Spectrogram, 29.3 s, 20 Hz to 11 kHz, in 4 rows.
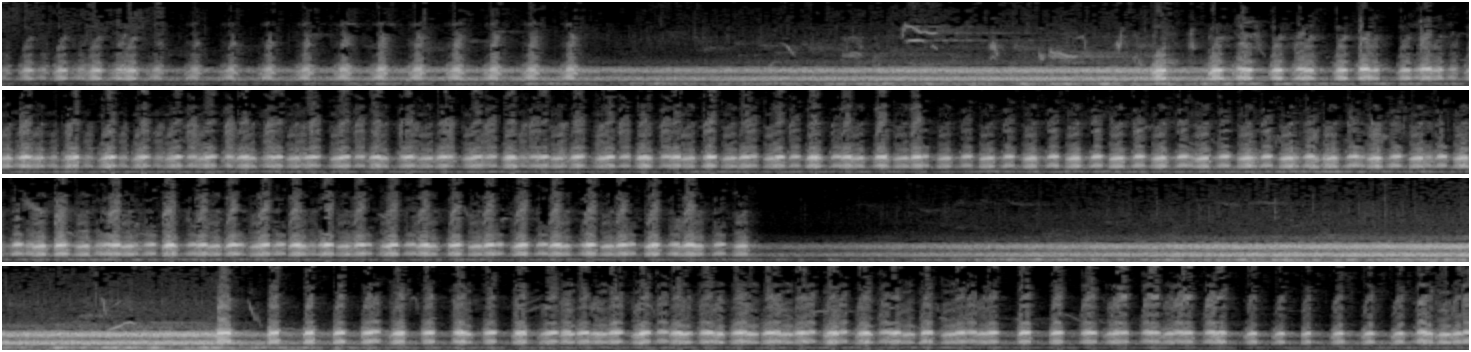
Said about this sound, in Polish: Do tego stawu pełnego żab powrócimy tuż po godzinie 8.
